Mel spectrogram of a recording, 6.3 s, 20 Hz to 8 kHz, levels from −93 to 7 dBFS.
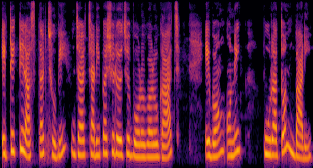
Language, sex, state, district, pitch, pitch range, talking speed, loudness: Bengali, female, West Bengal, North 24 Parganas, 265 Hz, 235-290 Hz, 135 wpm, -16 LUFS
